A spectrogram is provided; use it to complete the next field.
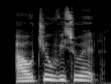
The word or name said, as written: audiovisuel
